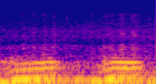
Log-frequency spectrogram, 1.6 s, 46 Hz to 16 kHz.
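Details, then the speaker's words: Neglected, very rusty VW Golf Mk3 dumping smoke: deep rumble swells as throttle opens but revs don't climb and the engine bogs, stalling at times; owner suspects basic maintenance such as spark plugs is needed. "Now it's in rough shape. And you rev it, just like bogs."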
